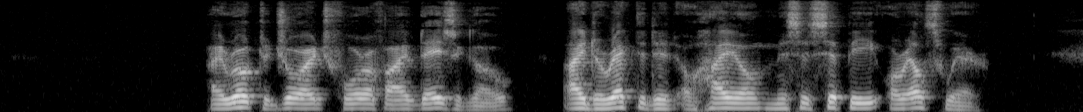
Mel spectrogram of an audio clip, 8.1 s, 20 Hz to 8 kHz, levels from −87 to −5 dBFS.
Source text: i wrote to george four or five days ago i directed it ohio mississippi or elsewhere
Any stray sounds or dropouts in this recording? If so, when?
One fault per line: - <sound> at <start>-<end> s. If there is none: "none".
none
